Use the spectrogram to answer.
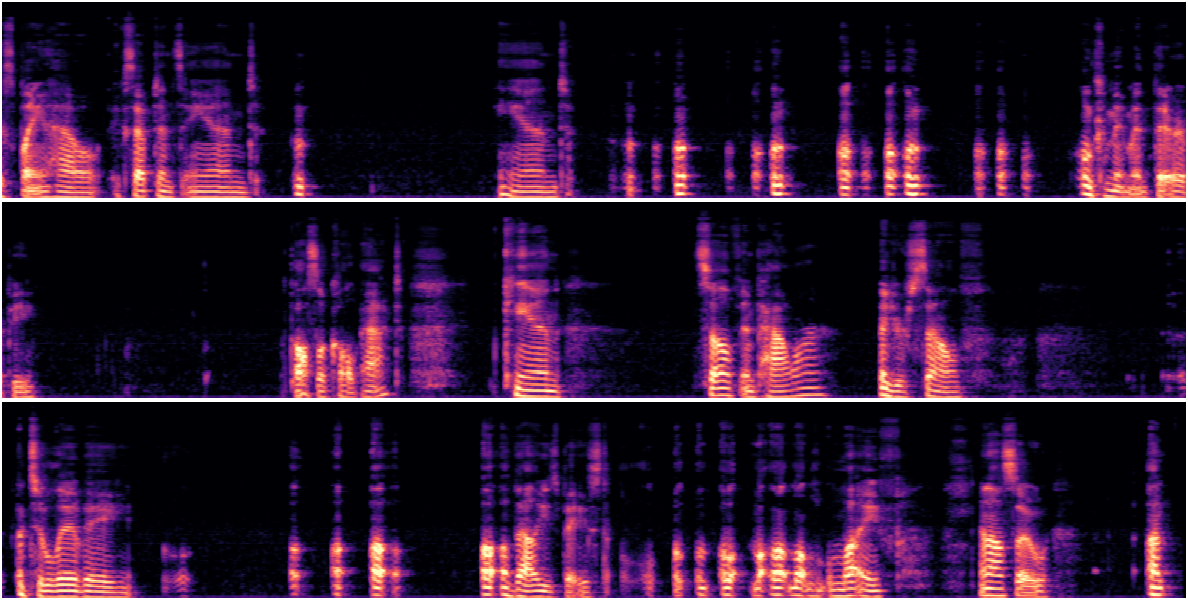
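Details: Real stuttering in an adult who stutters, speaking during a presentation on acceptance and commitment therapy for people who stutter; finding: stuttering.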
